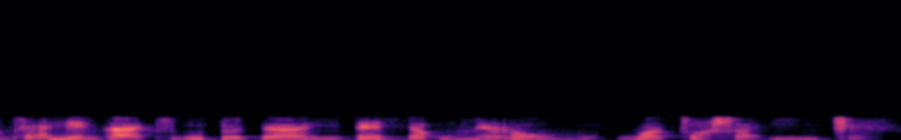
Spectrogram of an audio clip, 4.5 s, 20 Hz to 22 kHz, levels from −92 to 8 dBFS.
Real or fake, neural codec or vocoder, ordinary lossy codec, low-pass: fake; codec, 44.1 kHz, 1.7 kbps, Pupu-Codec; none; 3.6 kHz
